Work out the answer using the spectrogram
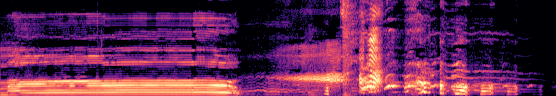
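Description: A long, steady held note for about two and a half seconds, then a baby starts crying in broken, wavering cries.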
